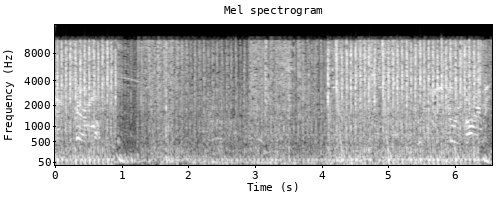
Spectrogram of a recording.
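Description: Hijacked turret gunfire in Call of Duty 3, a loud continuous machine-gun rattle with dense rapid shots throughout, a voice speaking beneath the firing.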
